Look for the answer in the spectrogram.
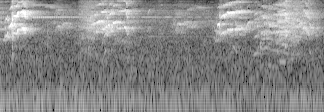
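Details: Lorikeets in a thunderstorm give shrill, buzzy screeches in two bursts separated by a quieter chattering pause, with a low background rumble.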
